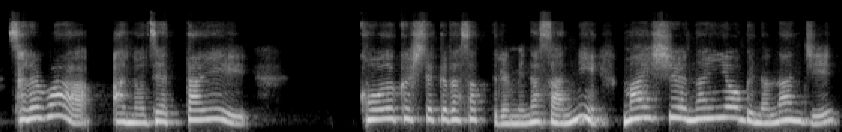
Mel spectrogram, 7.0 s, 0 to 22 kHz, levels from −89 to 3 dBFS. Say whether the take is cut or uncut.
uncut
